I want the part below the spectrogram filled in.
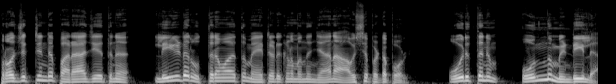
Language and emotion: Malayalam, angry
